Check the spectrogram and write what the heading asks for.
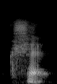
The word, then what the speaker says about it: क्ष: क्ष, छ का उच्चारण ये जो है छ नहीं है, कुछ कोई बच्चे जो है छ ये नहीं है, ये ठीक है, ये छ अलग है, छ छाता वाला। इसको क्या बोलते हैं? कै और श।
